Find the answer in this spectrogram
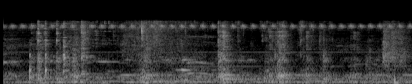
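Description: Metal utensils clinking and scraping against a metal wok and pot as thick curry is tipped and scraped from one into the other, a string of separate clinks a second or so apart.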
